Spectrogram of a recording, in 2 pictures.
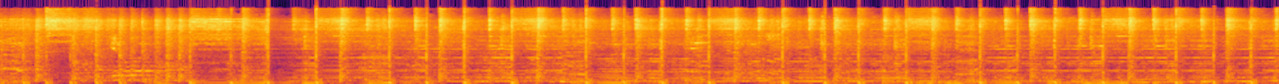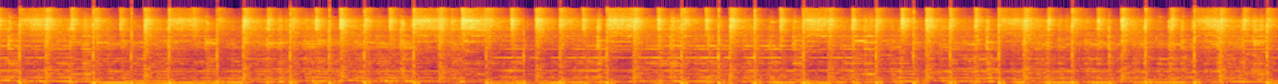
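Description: Live rock trio playing an instrumental passage: a drum kit with busy kick, snare and rimshots over electric bass and electric guitar, with no vocals.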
